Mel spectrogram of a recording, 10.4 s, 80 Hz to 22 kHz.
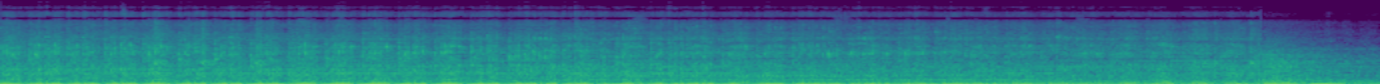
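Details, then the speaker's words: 1983 Ford F-150 idling after a full exhaust replacement with a brand-new muffler, only clamped so far: deep, even rumble with smooth pulses and no rasp, ticking or leak hiss; "sounds like a whole different beast", healthy exhaust. "go [Music] sounds like a whole different Beast and"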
